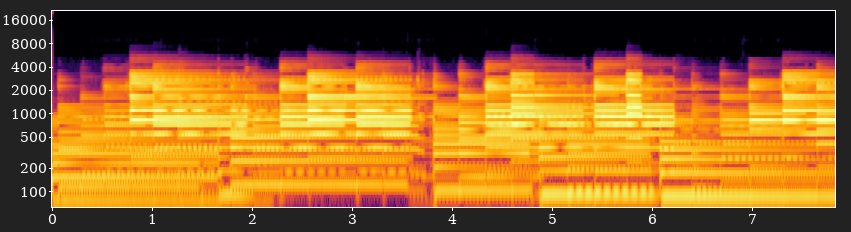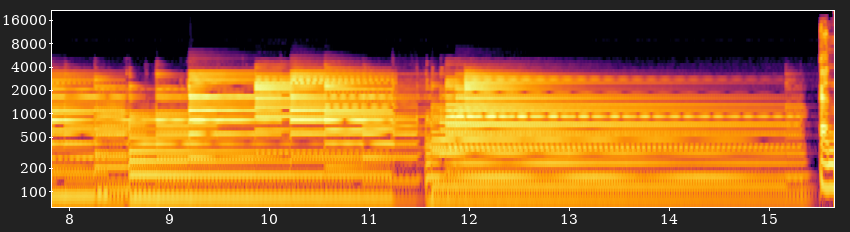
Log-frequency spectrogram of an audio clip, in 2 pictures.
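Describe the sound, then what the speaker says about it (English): A clean electric guitar, a Les Paul with P90 pickups, plays chords and melodic phrases with sustained, ringing notes and a touch of amp reverb, steady and prominent with no voices. "Here's my clean sound. I'm using my P90 loaded Les Paul."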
